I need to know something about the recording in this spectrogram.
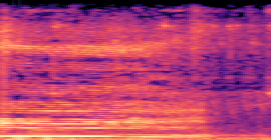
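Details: Madura cattle at karapan sapi bull race training on the Asemanis field in Pamekasan; a single drawn-out, harmonic moo that holds a steady pitch and then sags lower at the end, with low crowd murmur behind.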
